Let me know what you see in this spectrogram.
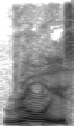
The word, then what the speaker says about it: Roy: Patrick Roy, som man sa någon liten, så kom man på att det Roy, för man ska uttala det franskt.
